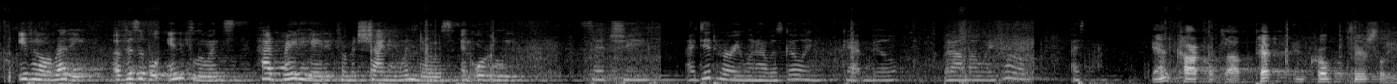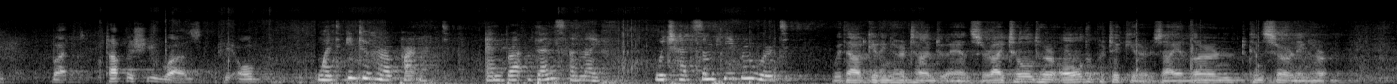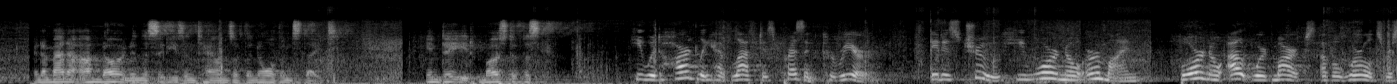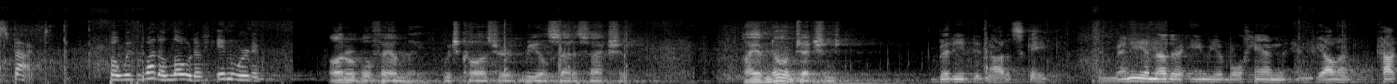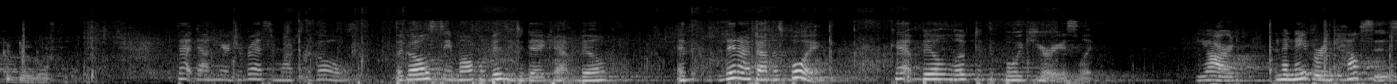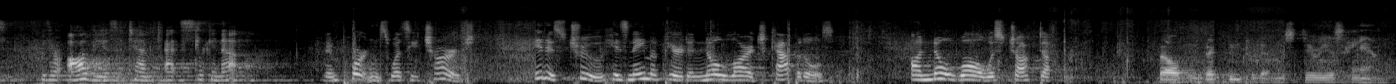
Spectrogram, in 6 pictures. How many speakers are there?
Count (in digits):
7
